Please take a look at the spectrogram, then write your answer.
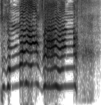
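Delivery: high, slow goblin exclaim; high drawn-out goblin cry; delighted goblin. Acted. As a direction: gloat like a thrilled goblin.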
